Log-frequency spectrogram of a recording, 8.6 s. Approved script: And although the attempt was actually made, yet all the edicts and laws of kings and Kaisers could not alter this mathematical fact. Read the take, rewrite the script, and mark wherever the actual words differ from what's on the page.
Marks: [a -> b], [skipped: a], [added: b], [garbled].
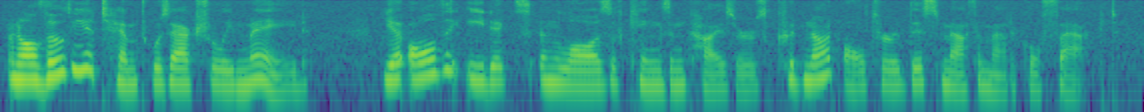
And although the attempt was actually made, yet all the edicts and laws of kings and Kaisers could not alter this mathematical fact.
